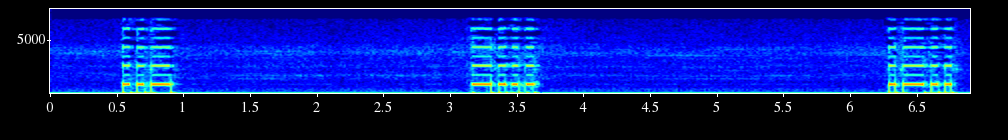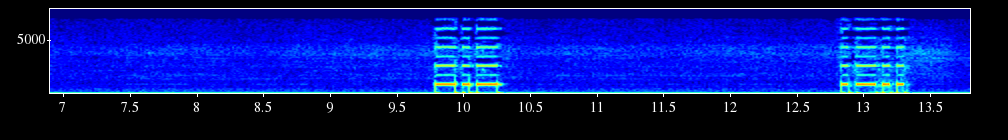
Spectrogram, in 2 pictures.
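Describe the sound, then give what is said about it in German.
Morse code tones from a radio Morse lesson for beginners broadcast from Bremen sound in five short, evenly spaced bursts of a mid-pitched beep, each a quick cluster of pulses, with a steady hiss in between and no talking. “Hier ist DGOT 1 Kilo November in Bremen mit einem Morseunterricht für Anfänger es kommen jetzt U Übung mit P.”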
